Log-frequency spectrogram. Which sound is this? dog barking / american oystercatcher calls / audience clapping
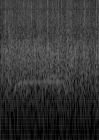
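audience clapping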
